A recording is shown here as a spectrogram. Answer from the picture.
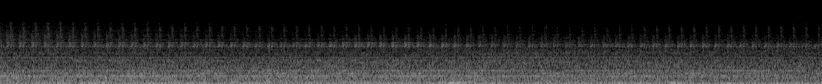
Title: Стук гидрокомпенсаторов Hyundai Accent II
